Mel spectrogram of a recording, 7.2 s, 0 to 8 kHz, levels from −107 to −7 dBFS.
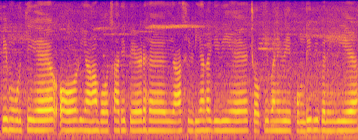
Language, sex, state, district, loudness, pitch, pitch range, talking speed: Hindi, female, Rajasthan, Bikaner, -16 LUFS, 210 Hz, 205-215 Hz, 190 wpm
